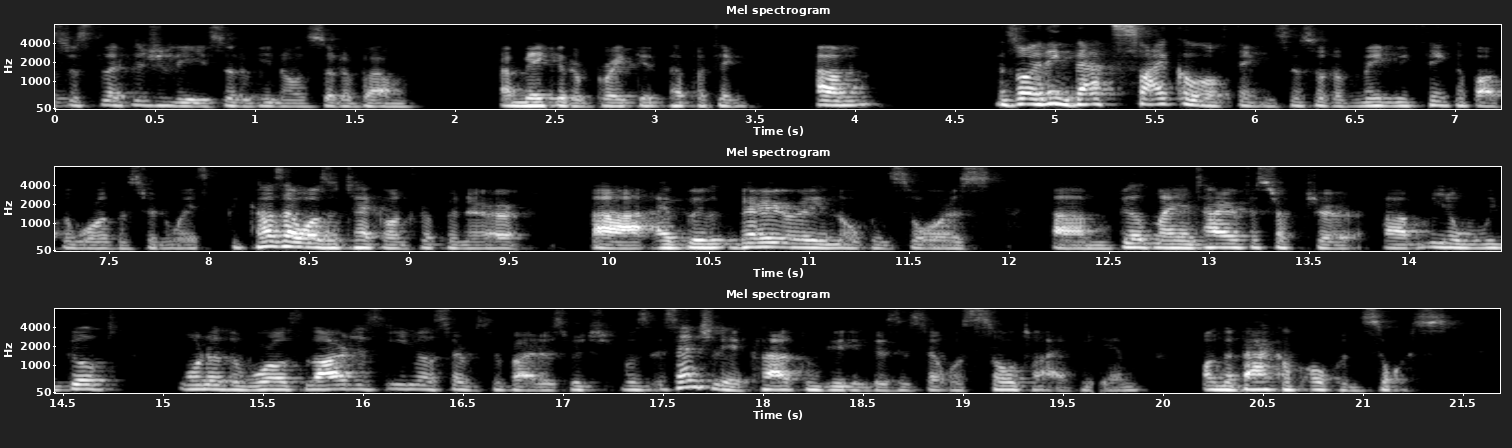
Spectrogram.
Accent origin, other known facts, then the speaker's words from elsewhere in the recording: Austria; So I grew up in Austria. I'm a child of the 70s.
